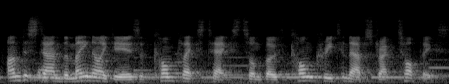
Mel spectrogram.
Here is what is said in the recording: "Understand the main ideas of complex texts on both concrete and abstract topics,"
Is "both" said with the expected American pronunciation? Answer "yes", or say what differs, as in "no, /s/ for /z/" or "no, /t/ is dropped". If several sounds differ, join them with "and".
yes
